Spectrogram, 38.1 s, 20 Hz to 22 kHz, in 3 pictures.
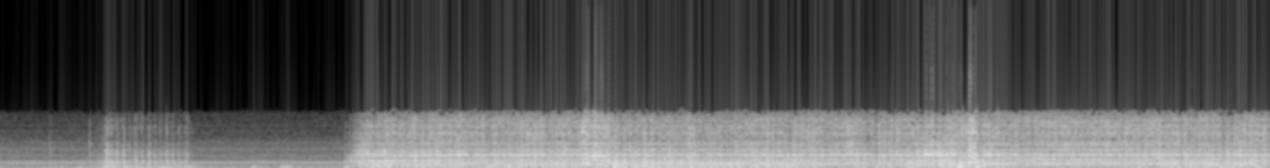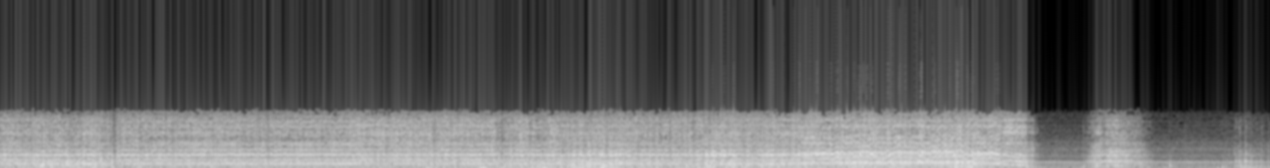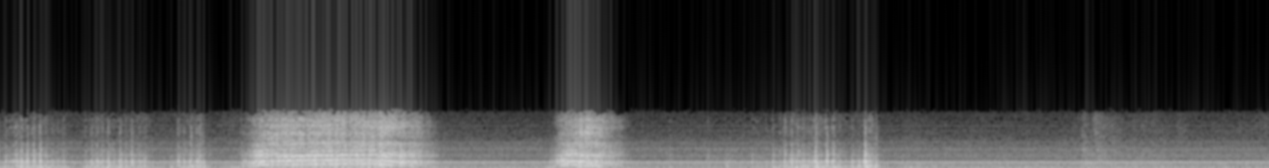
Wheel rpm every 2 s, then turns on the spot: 10, 20, 150, 160, 160, 160, 160, 160, 160, 160, 170, 90, 10, 30, 90, 10, 10, 0, 0.
0-2 22-28 32-34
